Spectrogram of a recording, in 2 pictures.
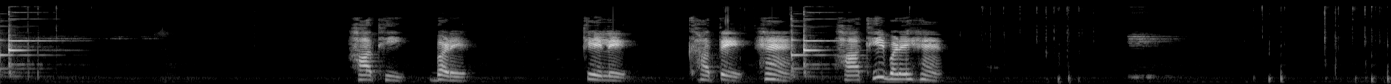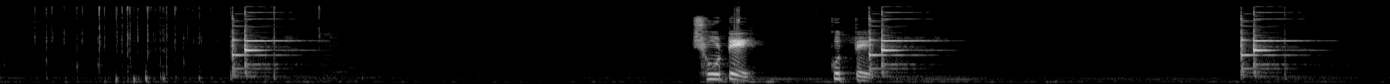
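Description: A short bright chime rings several times.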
